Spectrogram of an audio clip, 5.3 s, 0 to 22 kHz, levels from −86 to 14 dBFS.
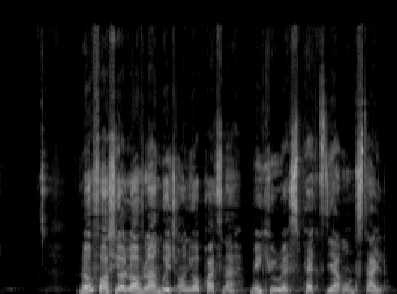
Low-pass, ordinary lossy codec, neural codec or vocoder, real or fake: none; none; vocoder, 48 kHz, 128 mel bands, Vocos; fake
